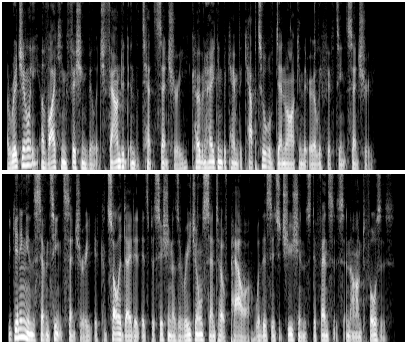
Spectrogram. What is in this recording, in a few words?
Aus accent; Demo reel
